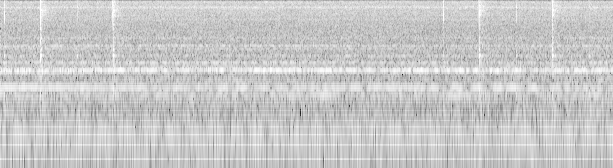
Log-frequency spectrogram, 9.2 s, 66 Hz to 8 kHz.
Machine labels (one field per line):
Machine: valve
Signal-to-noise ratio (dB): -6 dB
